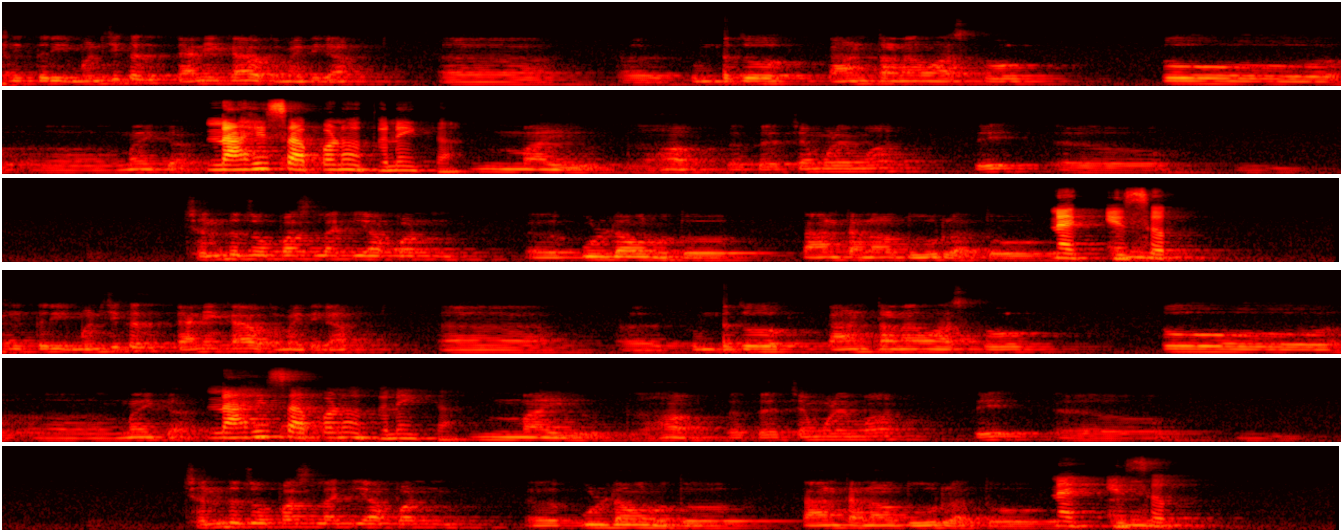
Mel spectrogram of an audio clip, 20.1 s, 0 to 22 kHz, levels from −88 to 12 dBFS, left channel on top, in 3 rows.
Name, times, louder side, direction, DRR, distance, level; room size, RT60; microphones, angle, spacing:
voice 1, 0.0-1.8 2.2-2.8 3.1-5.1 5.8-7.7 8.1-8.2 9.0-11.2 11.6-12.6 12.9-13.2 14.3-15.7 16.0-17.1 17.4-18.6 18.9-19.2, equal, 55° right, 1 dB, 2.4 m, -39 dB
voice 2, 7.7-9.0 18.7-19.2, left 8 dB, 80° left, 15 dB, 0.5 m, -30 dB
10.0 x 6.5 x 7.1 m, 0.75 s
head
